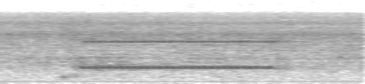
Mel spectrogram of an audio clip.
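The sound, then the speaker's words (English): A telephone rings once, a faint warbling trill of two steady tones lasting just over a second over a low, quiet hum. “you might hear some phone ringing in the background”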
